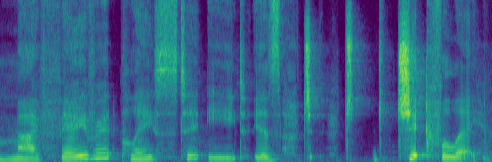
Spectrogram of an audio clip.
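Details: Female speech therapist deliberately producing bumpy, non-fluent speech on one word for a student to judge, then repeating the sentence smoothly after a breath; acted stuttering (demonstrated).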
